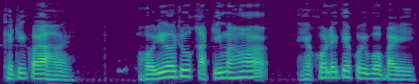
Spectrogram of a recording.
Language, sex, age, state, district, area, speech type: Assamese, male, 60+, Assam, Dhemaji, rural, spontaneous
